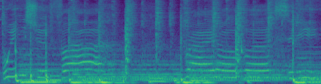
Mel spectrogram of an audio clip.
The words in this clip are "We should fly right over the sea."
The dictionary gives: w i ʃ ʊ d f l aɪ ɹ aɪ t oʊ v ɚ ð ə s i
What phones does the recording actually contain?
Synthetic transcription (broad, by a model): w i ʃ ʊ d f aɪ ɹ aɪ t oʊ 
